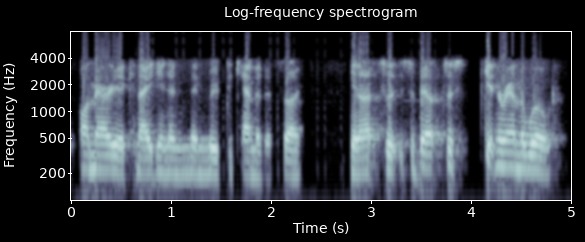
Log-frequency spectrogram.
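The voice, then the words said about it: Australian accent. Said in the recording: “I live in Canada, but I'm an Aussie... you don't sound like producer Andy”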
